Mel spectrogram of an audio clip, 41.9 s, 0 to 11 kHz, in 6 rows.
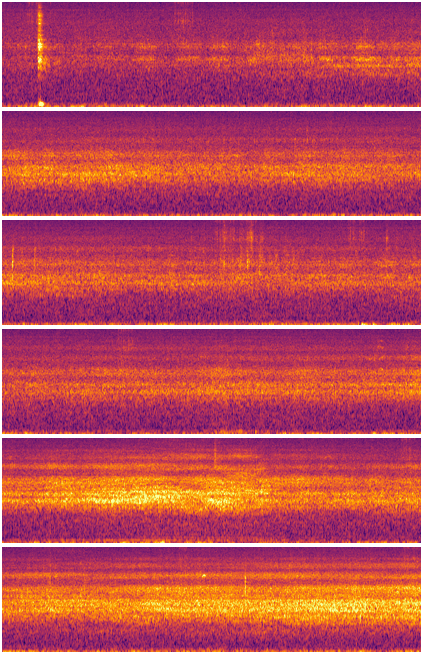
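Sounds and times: traffic hiss: 0.0s - 41.9s
wind rush on microphone: 24.3s - 27.9s
vehicle passing: 27.8s - 38.1s.

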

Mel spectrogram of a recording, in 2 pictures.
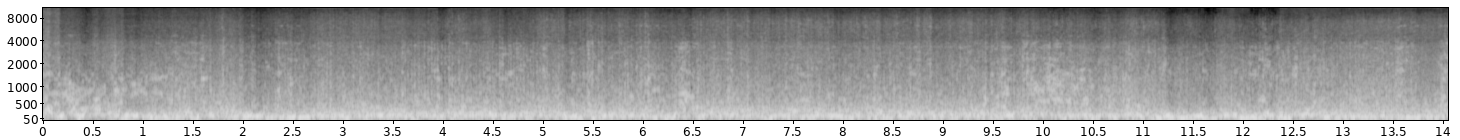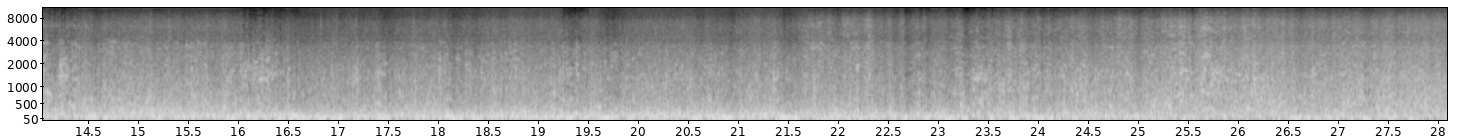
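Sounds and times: motorcycle running: 0.0s - 28.0s
road noise: 0.0s - 28.0s
wind buffeting microphone: 0.0s - 28.0s.

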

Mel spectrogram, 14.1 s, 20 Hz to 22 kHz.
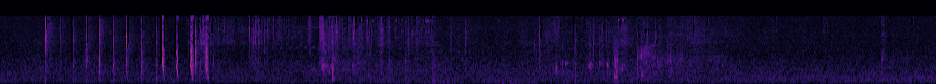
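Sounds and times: dog scuffling on dirt path: 2.4s - 11.1s.

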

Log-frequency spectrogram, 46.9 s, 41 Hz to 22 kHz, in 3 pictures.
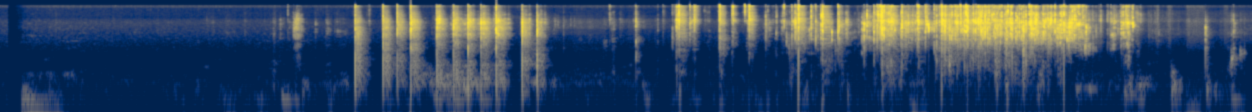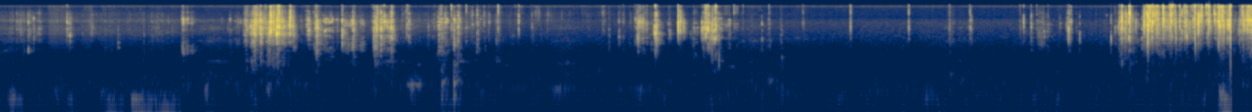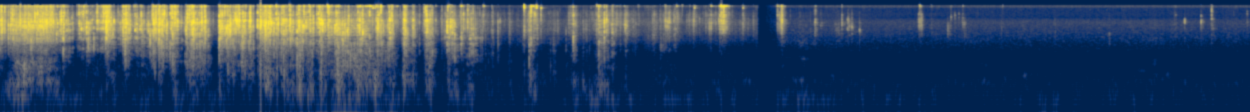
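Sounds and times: plastic wrapping crinkling: 7.9s - 22.4s, 23.3s - 24.9s, 28.4s - 40.8s.

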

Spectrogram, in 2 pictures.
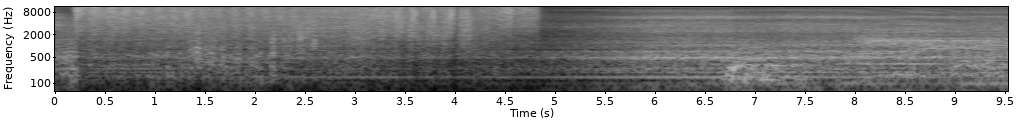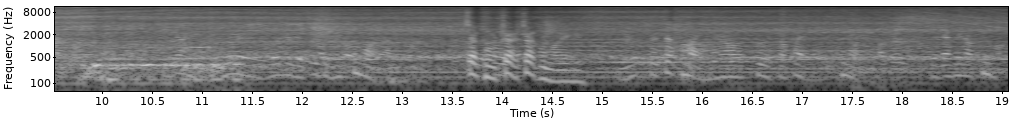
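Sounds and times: machine hum: 4.8s - 19.0s.

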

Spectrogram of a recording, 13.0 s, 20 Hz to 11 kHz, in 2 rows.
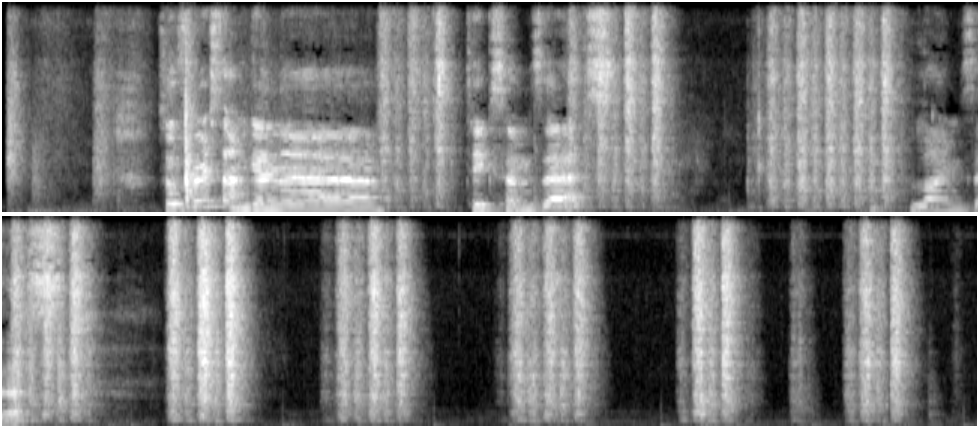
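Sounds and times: lime rasping against grater: 3.8s - 12.7s.

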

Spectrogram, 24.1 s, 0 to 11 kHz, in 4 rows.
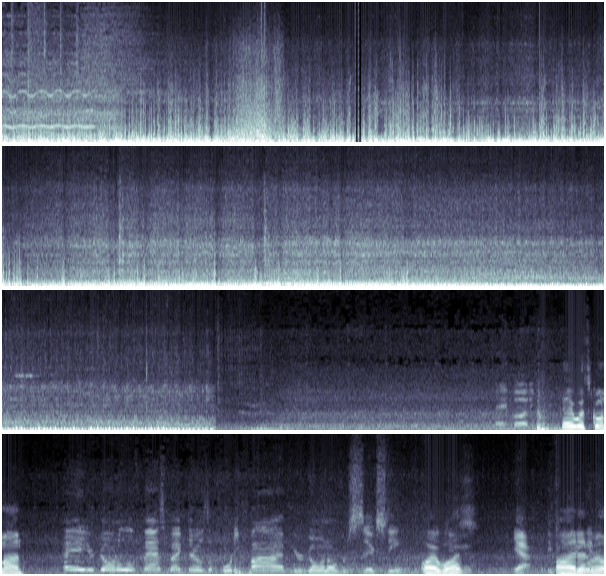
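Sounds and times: motorcycle engine running: 0.0s - 14.8s
wind noise: 0.0s - 14.9s.

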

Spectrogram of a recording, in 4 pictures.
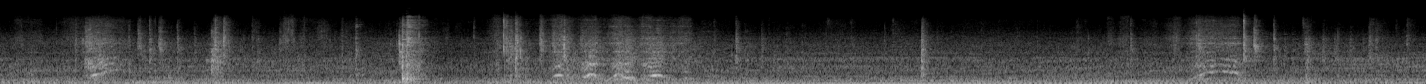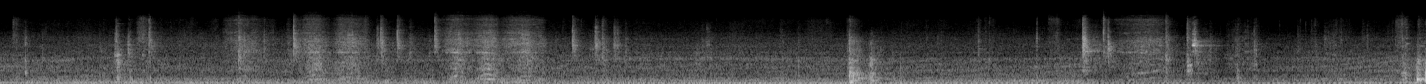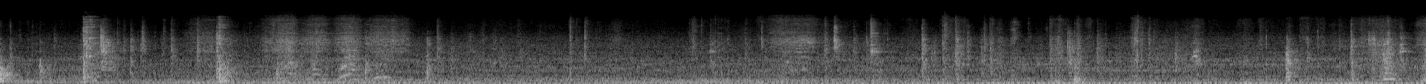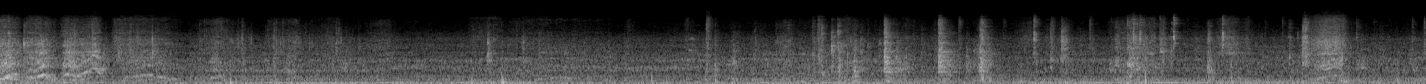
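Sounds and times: steady low hum: 0.0s - 57.0s
straps and wooden slats scraping: 24.7s - 33.0s, 35.4s - 46.8s.

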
